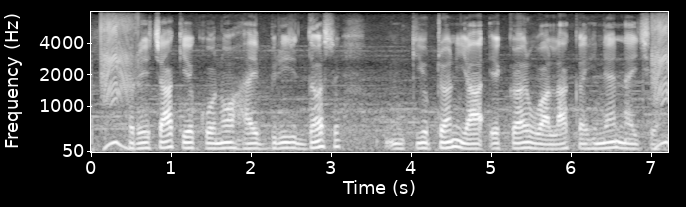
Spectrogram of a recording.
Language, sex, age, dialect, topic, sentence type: Maithili, male, 18-24, Angika, agriculture, question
